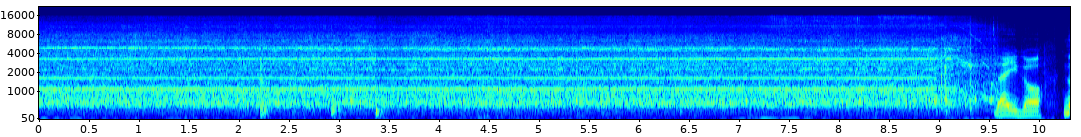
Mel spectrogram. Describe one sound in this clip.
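A band saw cuts through a wooden beam with a steady whine.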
